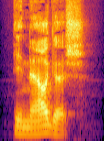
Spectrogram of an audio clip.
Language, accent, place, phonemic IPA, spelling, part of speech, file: German, Germany, Berlin, /eːˈnɛʁɡɪʃ/, energisch, adjective, De-energisch.ogg
- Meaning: energetic, firm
